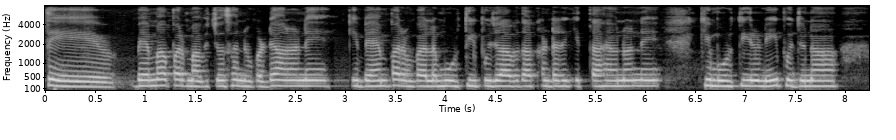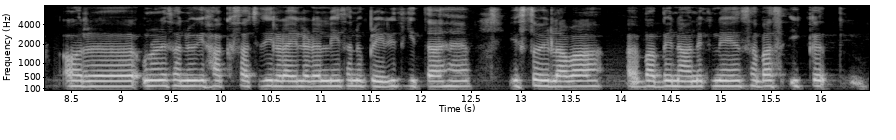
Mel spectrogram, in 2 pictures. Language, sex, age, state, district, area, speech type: Punjabi, female, 30-45, Punjab, Mohali, urban, spontaneous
